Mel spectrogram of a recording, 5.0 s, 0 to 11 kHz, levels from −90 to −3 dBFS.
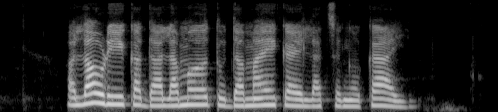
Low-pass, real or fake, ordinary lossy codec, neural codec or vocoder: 9.9 kHz; real; Opus, 24 kbps; none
